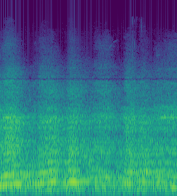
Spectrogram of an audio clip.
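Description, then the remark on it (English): A car engine revs in a loud, sustained roar with a low rumbling drone, swelling slightly a couple of times over about two seconds, with no talking. “Okay, someone just revved their engine.”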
